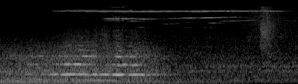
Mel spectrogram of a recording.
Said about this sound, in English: The buses kept passing them, even though there was plenty of room.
